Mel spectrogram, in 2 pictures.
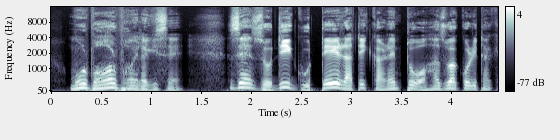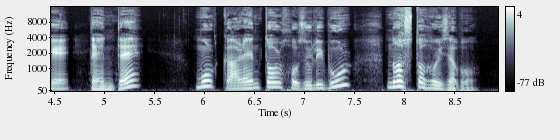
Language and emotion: Assamese, fearful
